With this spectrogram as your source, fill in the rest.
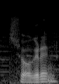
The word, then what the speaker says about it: Sjögren: ¿Y cómo lo pronuncian los suecos? Sjögren, como Sjögren. CH, sí. Generalmente como si fuera una CH, síndrome de Sjögren.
